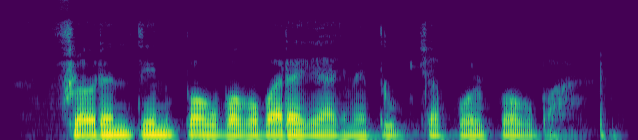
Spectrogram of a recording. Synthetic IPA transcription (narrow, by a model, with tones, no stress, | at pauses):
flɔɾɛ˦nti˦npɔ˦k̚ba˨kɔ˦pa˦ɾɛ˦ɡa˨knɛ˨t̪u˦p̚t͡ʃa˨pɔ˦lpɔ˦k̚ba˨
